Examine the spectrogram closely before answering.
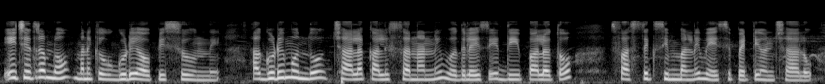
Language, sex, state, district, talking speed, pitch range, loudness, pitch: Telugu, female, Telangana, Mahabubabad, 155 wpm, 220-265 Hz, -15 LUFS, 235 Hz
